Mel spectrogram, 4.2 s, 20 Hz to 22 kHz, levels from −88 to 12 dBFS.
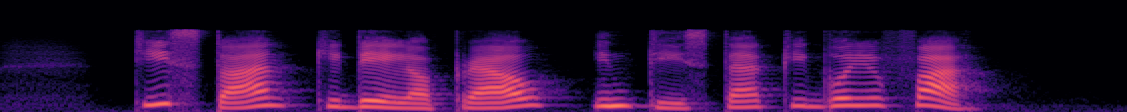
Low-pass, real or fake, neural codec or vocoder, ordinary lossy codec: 7.2 kHz; fake; codec, 16 kHz, 0.5 kbps, FunCodec, trained on LibriTTS, 25 frames a second; none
